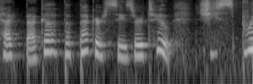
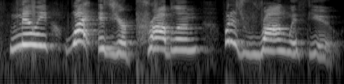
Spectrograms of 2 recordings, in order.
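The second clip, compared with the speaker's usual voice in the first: raised, exasperated outburst, easing at the end; angry confrontation; 5 semitones higher, 3 dB louder than usual. Acted. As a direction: confront a child at your wits' end. Confronts child after snapping.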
